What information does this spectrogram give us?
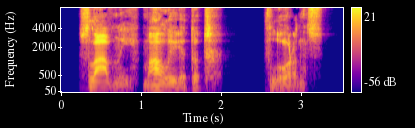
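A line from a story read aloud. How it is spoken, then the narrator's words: Hoarse voice. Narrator (Russian): хрипло сказал он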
